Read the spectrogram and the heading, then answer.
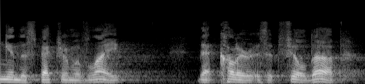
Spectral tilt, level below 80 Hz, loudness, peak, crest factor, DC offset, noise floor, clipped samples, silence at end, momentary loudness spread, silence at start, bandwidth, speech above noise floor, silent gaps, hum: -6 dB/octave; -54 dBFS; -20 LUFS; -2 dBFS; 18 dB; under 0.1%; -51 dBFS; under 0.1%; 0.1 s; 7 LU; 0 s; 8 kHz; 32 dB; none; none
